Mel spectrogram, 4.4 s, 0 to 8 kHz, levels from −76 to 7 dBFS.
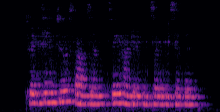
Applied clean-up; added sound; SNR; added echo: neural separator model SepFormer DNS4.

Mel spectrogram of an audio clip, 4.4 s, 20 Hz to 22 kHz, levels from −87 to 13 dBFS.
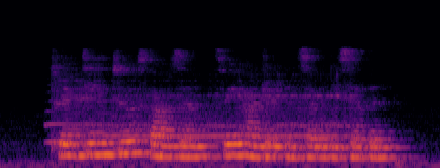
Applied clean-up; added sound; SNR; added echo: none; Squeak; 15 dB; reverberation time 0.6 s.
